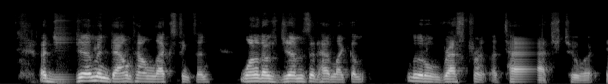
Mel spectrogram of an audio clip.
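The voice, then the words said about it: Genuine Kentucky regional accent. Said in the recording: “you got that great accent. That's why we love you. It's a real accent.”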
